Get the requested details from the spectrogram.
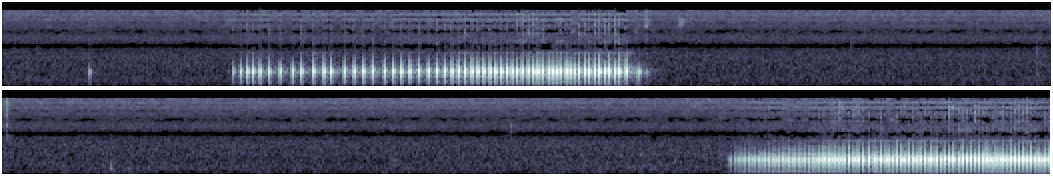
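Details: Sleeping cat snoring: long, steady buzzing rattles on breaths in, separated by long quiet pauses, close to a purr in sound.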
